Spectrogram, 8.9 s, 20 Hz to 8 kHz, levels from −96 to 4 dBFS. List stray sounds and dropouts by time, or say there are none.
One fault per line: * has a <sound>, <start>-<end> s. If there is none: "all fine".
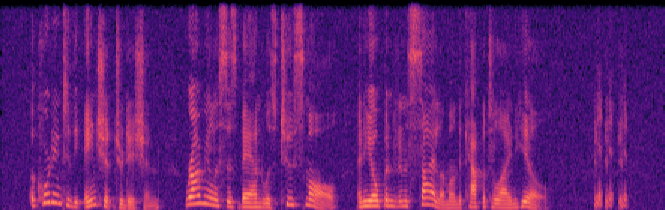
* has a laugh, 7.9-8.4 s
